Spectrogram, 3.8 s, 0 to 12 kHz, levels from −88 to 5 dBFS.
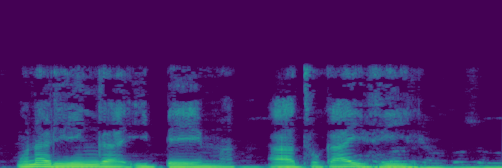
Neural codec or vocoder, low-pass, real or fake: none; 7.2 kHz; real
